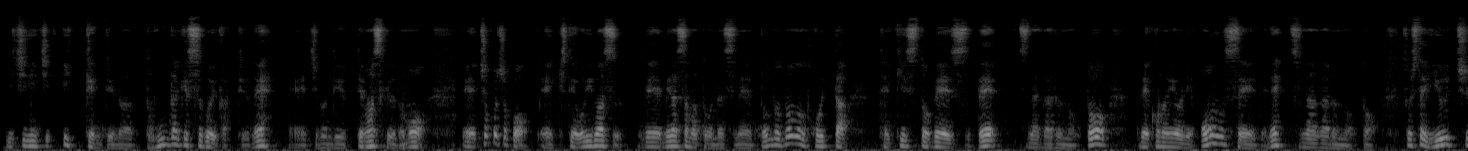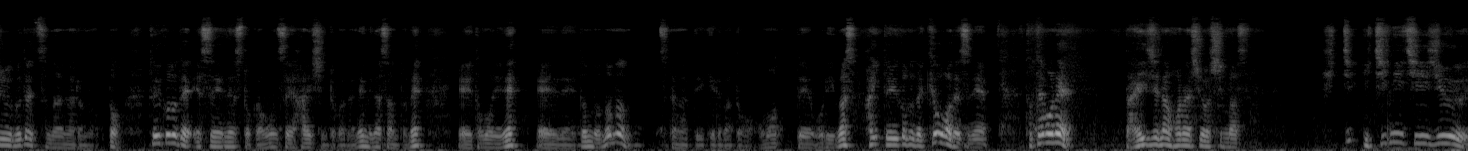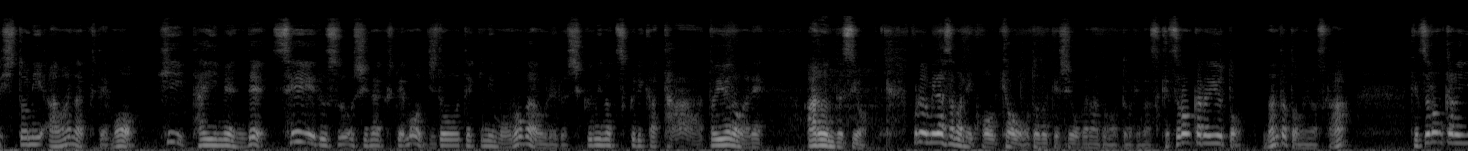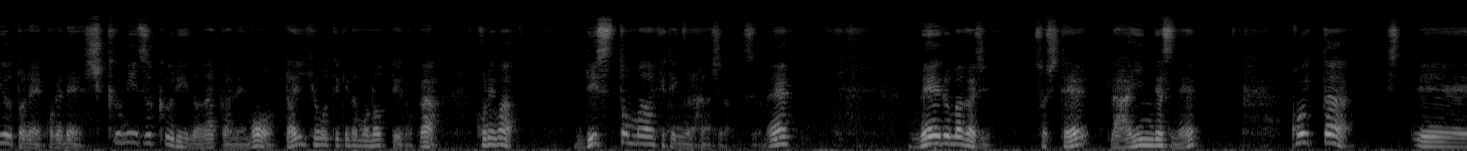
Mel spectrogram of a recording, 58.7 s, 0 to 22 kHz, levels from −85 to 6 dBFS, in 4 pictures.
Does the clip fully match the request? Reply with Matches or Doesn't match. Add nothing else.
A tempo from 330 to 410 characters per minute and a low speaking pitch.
Doesn't match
